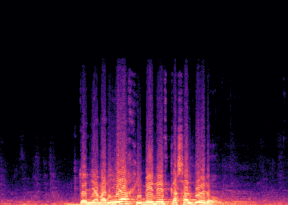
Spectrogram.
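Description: A woman speaks loudly through a microphone in a large echoing hall.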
